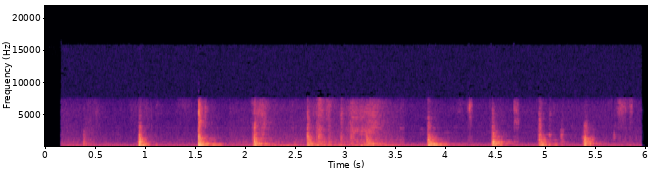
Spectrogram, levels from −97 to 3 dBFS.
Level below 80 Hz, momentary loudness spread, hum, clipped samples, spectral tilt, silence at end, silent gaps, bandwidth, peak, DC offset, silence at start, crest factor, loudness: -74 dBFS; 19 LU; none; under 0.1%; -4.5 dB/octave; 0.05 s; none; 9.6 kHz; 0 dBFS; under 0.1%; 0.15 s; 28 dB; -29 LUFS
